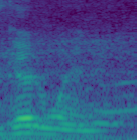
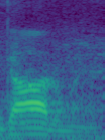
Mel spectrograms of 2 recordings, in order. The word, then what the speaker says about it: Godwin: that kick tip julian he just pronounced some goodwin so my knowledge it's always been godwin so in the end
